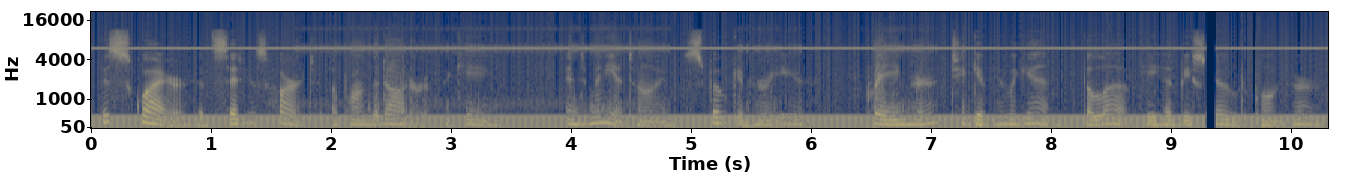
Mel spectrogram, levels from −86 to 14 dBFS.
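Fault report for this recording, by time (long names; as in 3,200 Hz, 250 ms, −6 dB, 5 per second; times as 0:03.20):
surface crackle 270 per second −25 dBFS
mains hum 60 Hz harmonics 7 −26 dBFS
whistle 6,000 Hz −27 dBFS
0:01.69–0:04.84: clipping −17.5 dBFS
0:05.35–0:07.32: clipping −15 dBFS
0:09.29–0:09.38: drop-out 88 ms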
